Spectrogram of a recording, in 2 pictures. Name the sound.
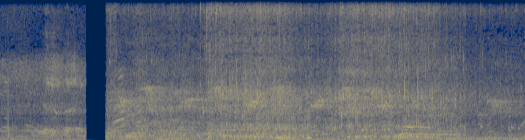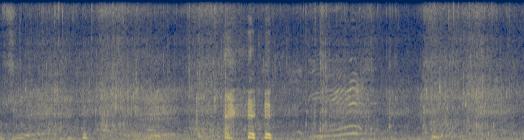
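water splashing while bathing in a swimming pool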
